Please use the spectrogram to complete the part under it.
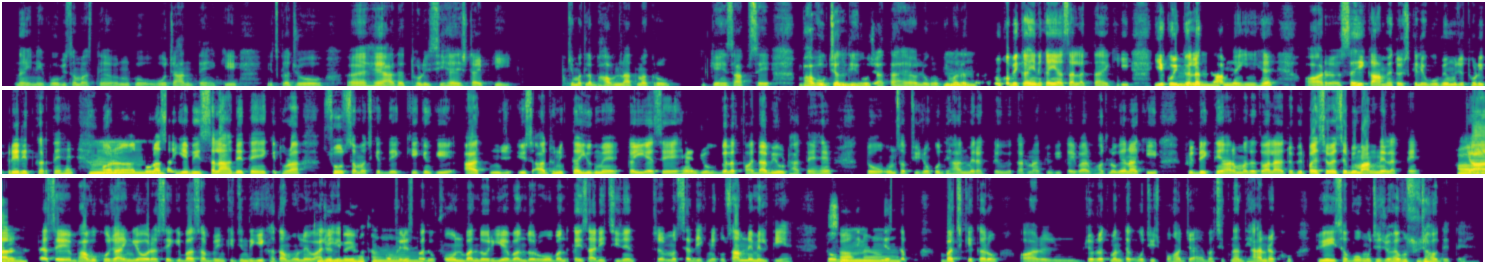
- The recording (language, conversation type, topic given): Hindi, advice, मैं किसी वृद्ध या निर्भर परिवारजन की देखभाल करते हुए भावनात्मक सीमाएँ कैसे तय करूँ और आत्मदेखभाल कैसे करूँ?
- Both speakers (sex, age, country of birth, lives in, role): male, 20-24, India, India, advisor; male, 45-49, India, India, user
- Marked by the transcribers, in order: in English: "टाइप"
